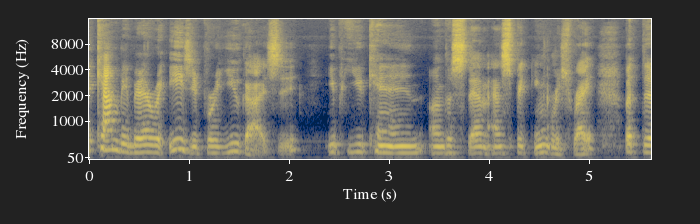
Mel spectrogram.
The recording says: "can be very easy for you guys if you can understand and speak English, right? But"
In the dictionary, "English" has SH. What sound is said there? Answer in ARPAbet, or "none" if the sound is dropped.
SH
